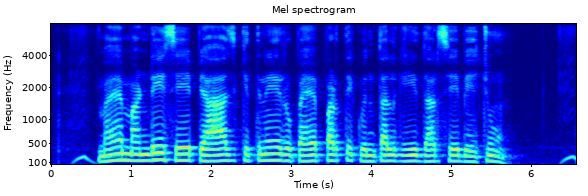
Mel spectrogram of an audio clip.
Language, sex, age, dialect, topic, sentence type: Hindi, male, 46-50, Garhwali, agriculture, statement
